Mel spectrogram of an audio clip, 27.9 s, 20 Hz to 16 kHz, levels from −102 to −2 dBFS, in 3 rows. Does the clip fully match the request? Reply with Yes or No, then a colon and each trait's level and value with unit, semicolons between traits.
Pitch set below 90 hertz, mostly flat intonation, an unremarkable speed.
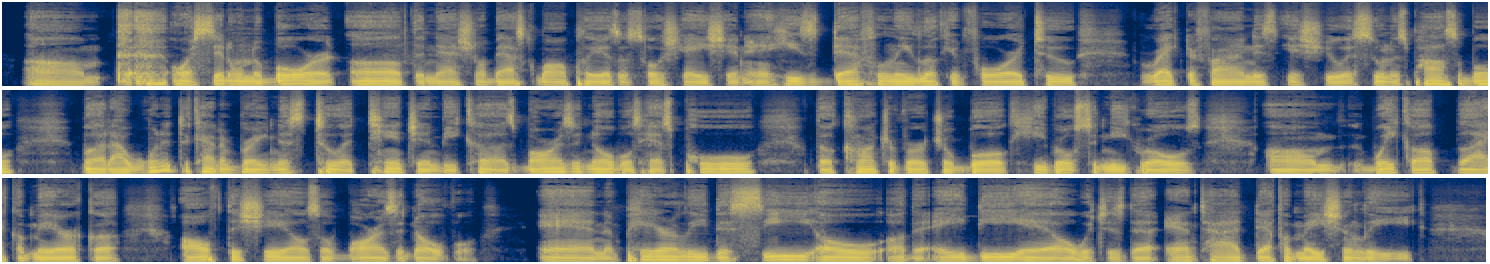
Yes: very low, 80 Hz; narrow, 2.3 semitones; average, 155 wpm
